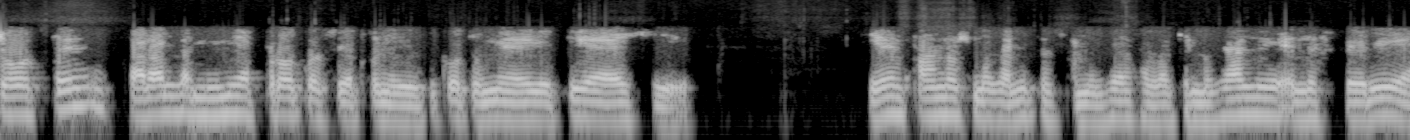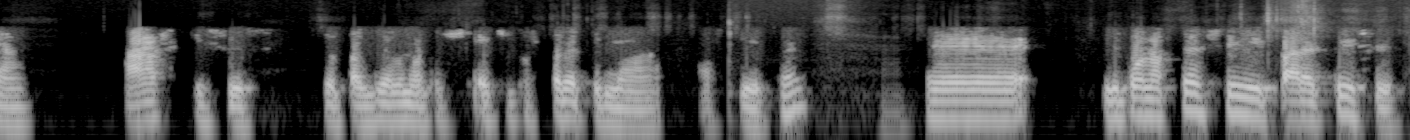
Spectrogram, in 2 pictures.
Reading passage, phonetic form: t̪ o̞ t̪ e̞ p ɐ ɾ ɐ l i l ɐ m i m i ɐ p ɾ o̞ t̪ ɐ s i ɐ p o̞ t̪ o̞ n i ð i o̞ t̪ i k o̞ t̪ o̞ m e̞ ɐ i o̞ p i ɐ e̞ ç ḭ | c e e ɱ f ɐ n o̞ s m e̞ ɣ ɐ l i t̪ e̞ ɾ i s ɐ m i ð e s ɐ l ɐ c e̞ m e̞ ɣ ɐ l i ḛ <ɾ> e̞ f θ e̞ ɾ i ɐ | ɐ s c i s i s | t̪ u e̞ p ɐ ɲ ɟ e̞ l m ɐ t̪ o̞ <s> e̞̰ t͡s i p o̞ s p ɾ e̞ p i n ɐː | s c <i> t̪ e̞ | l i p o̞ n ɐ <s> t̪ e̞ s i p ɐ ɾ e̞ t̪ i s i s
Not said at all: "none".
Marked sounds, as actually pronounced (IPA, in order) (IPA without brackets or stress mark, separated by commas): l, s, i, f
